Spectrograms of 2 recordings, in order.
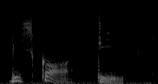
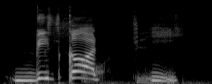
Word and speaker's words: biscotti: You do want to press on the syllable and on the double t. Biscotti. Biscotti.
